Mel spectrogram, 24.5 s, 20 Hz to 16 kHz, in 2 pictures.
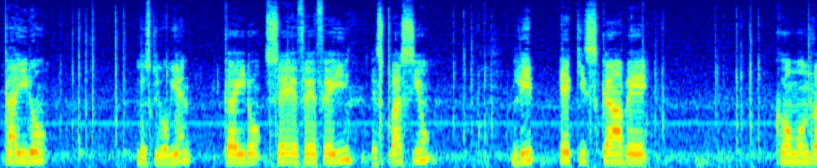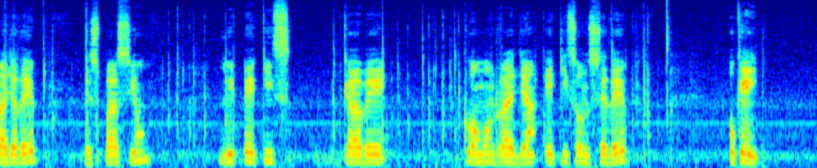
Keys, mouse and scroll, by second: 0.0-22.4 typing.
